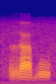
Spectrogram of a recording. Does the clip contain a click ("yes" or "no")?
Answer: no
